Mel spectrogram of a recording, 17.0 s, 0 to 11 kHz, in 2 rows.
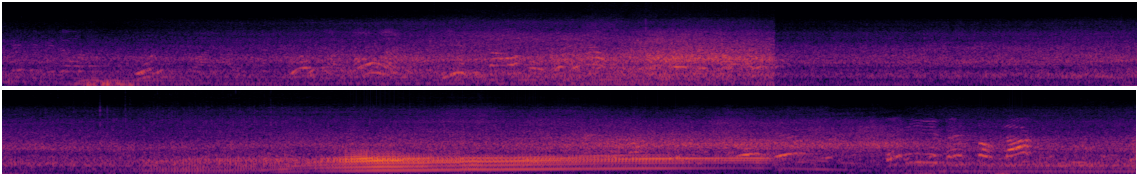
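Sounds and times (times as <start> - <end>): car engine accelerating hard: 9.6 - 17.0.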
